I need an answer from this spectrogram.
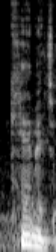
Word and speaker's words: Kemet: So KMT is oftentimes pronounced Kemet or Kemet.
